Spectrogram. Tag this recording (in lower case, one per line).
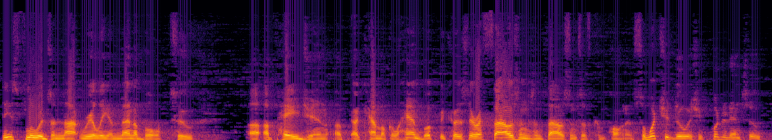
speech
